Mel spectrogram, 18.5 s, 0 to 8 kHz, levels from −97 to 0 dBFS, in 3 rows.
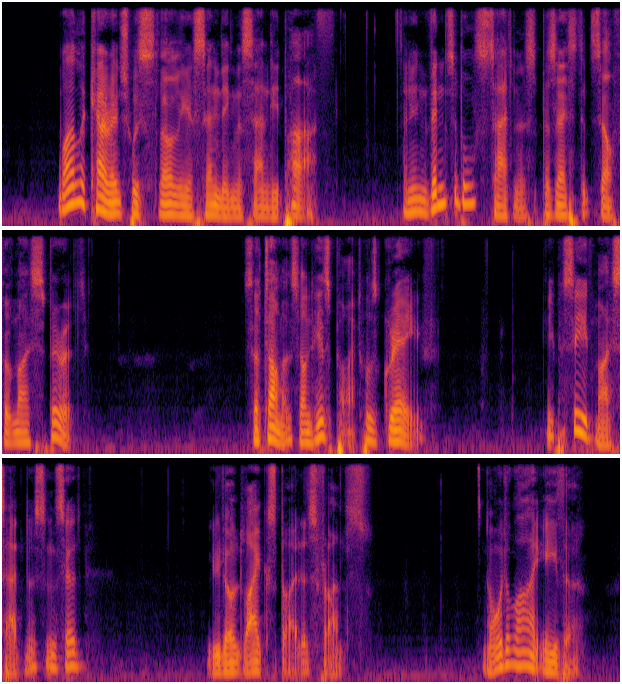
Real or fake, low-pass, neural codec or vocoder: fake; 7.2 kHz; codec, 16 kHz, 2 kbps, FreqCodec, larger model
